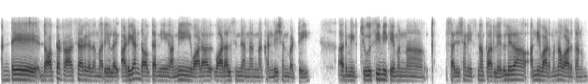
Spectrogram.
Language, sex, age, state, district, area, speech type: Telugu, male, 18-30, Andhra Pradesh, Annamaya, rural, conversation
